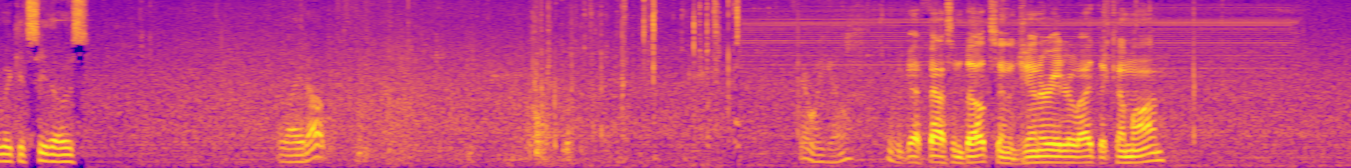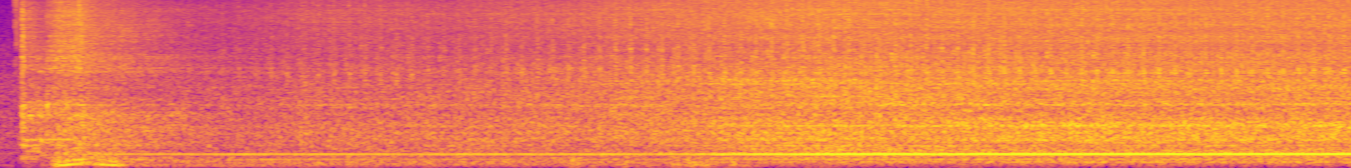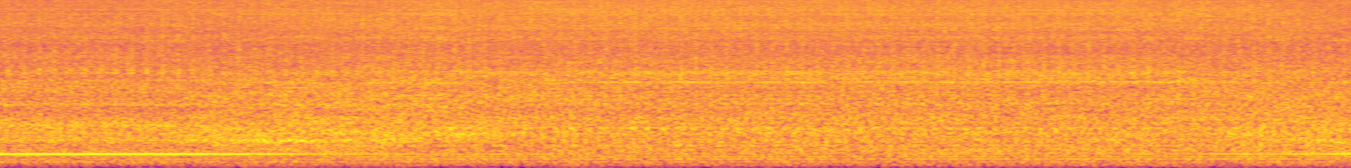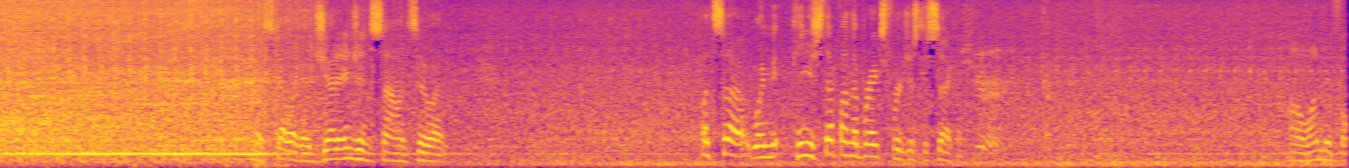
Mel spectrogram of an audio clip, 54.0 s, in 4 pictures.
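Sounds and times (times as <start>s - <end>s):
car engine idling: 13.6s - 54.0s
car engine starting: 13.7s - 54.0s.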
